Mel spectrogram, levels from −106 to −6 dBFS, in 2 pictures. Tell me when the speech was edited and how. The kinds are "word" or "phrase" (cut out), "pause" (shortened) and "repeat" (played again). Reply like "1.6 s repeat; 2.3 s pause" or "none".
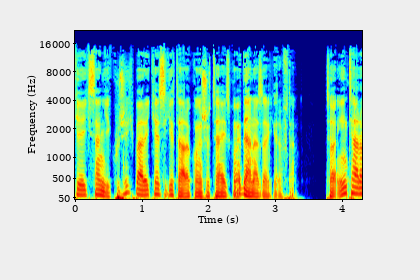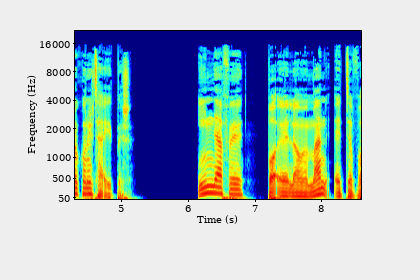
4.6 s word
